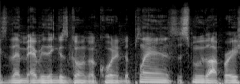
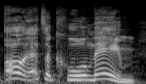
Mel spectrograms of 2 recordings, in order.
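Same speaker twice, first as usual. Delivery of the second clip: naive Goku; 12 semitones higher, slower than usual. Retold or imitated. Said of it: "Goku's like".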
